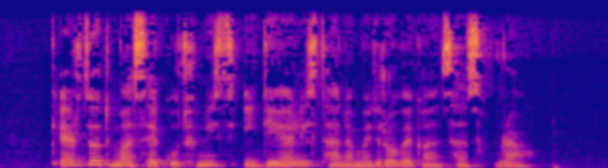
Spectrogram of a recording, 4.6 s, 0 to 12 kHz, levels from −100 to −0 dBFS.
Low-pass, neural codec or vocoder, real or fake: 10.8 kHz; none; real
